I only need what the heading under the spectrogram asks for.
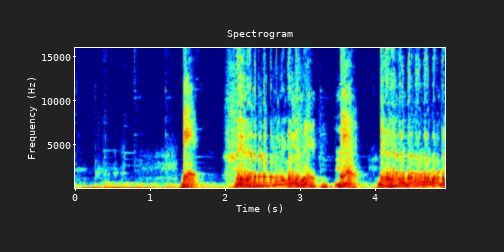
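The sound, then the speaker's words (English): A person voices an angry duck, making harsh, raspy, gargling quacks in loud bursts that rise and fall in pitch, with brief pauses between them. “Angry. Angry duck.”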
